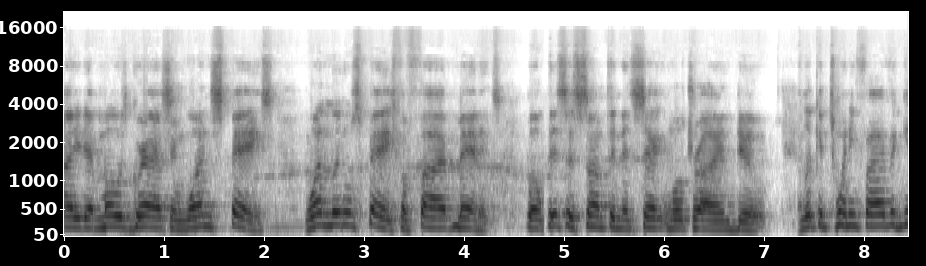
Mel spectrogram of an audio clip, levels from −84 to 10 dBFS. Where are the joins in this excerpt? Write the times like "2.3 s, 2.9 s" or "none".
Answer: 4.8 s, 7.3 s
